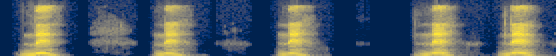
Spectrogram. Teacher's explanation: 바로 혀끝이 윗니몸에 붙는 모양을 본떠서 발음할 때 나는 모양을 그대로 본떠서 니은이라는 글자를 만들었어요.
